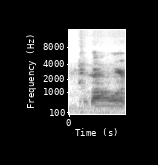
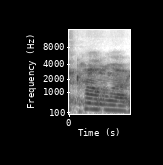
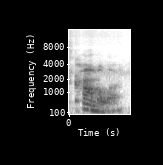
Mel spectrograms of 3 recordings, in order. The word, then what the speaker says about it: Kamala: people that vote for Camala or anybody. Her name is Kamla. You can't even say her name. It's Kamla.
